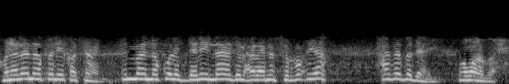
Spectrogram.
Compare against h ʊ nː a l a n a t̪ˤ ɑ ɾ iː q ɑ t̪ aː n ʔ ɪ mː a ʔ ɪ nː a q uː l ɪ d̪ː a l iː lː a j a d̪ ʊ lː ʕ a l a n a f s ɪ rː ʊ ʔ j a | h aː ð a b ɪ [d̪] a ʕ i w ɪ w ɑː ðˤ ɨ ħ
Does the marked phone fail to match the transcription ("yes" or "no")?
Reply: no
